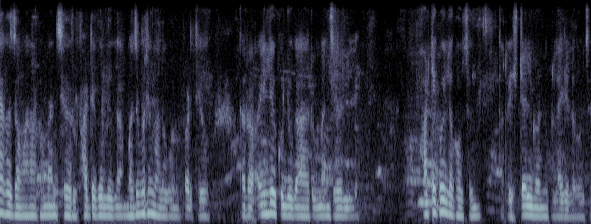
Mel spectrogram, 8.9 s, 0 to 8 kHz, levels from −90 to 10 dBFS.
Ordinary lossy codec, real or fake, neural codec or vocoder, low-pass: Opus, 32 kbps; real; none; 7.2 kHz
